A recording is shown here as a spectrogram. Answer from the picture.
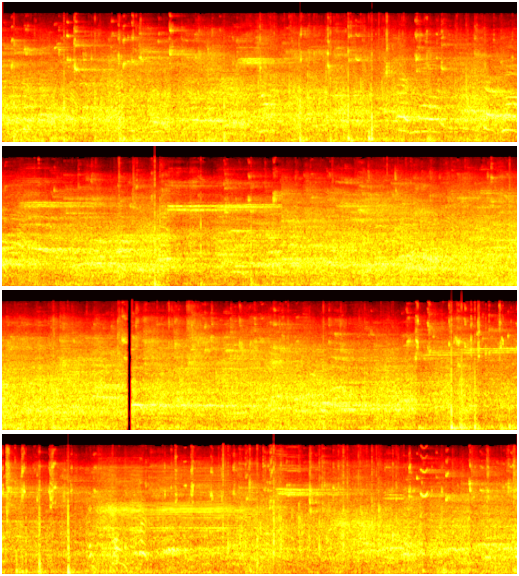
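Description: Indoor basketball gym during a game: a ball bouncing on the hardwood court, overlapping voices of players and spectators echoing in the large hall, and short high squeaks scattered throughout. The sound cuts out for an instant just past halfway.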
